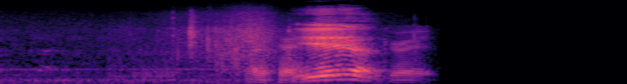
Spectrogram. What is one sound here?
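A man speaks loudly and with animation close by.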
